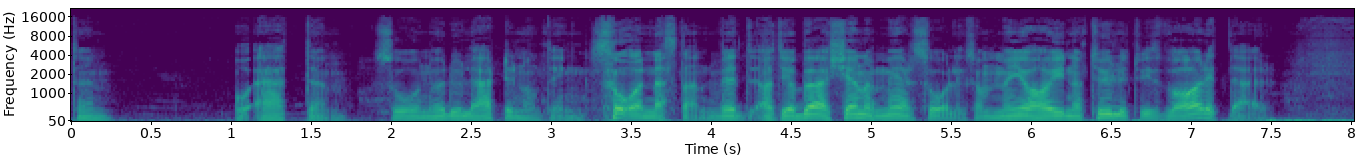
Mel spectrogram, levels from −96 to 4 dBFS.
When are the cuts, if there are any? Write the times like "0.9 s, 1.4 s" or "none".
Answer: 1.8 s, 5.0 s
